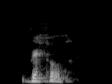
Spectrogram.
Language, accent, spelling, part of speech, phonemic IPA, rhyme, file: English, Southern England, riffle, noun / verb, /ˈɹɪfəl/, -ɪfəl, LL-Q1860 (eng)-riffle.wav
- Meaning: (noun) 1. A swift, shallow part of a stream causing broken water 2. A succession of small waves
